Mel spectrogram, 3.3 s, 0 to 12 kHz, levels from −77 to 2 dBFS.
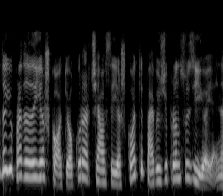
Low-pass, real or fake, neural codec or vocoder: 7.2 kHz; real; none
